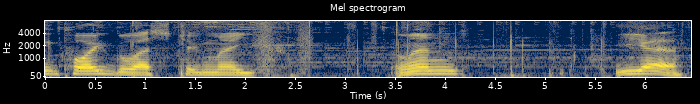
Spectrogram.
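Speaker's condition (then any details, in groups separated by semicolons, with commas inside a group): Ataxia; speech recently worse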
